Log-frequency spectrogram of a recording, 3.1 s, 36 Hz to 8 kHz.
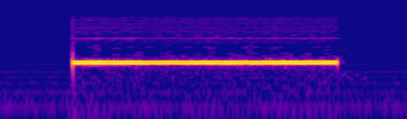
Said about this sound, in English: I guess the phone doesn't ring in 7-Eleven very much, you know? Have you ever been in a 7-Eleven where the phone rings? People drop things and go crazy.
